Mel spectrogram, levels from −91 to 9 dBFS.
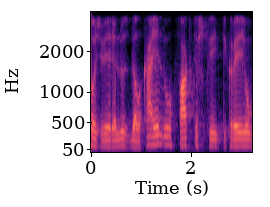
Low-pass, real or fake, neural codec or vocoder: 3.6 kHz; fake; codec, 16 kHz, 0.7 kbps, FocalCodec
